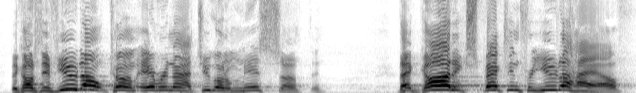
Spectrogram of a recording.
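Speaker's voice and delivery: loud, rising revival preaching; preaching at full force. Acted. Preacher scolding his congregation in loud revival preaching. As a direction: drive it home to the pews.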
